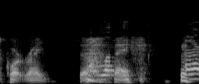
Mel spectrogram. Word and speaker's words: Courtwright: Yes, it's Courtwright, just like it looks. Yeah, and yeah, absolutely. I know we a lot of people get me confused with Cartwright from the Ponderosa, but no, it's Courtwright.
